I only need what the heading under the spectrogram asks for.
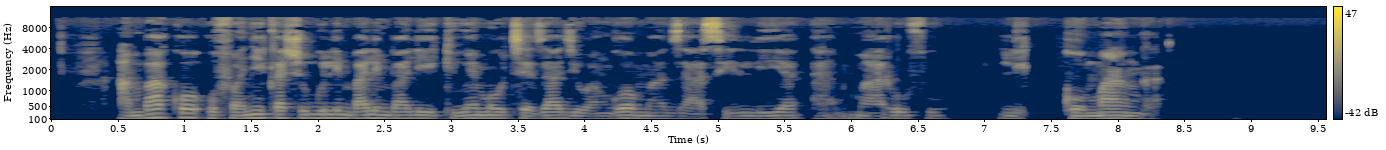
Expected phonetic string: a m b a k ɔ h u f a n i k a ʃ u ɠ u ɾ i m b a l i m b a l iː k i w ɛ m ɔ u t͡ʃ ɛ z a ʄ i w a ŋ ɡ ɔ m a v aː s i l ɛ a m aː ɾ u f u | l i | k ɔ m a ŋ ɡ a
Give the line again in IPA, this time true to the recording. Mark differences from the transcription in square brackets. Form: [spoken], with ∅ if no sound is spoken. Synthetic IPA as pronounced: a m b a k ɔ h u f a [ɲ] i k a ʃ u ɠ u [l] i m b a l i m b a l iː k i w ɛ m ɔ u t͡ʃ ɛ z a ʄ i w a ŋ ɡ ɔ m a [z] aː s i l [i] a m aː ɾ u f u | l i | k ɔ m a ŋ ɡ a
